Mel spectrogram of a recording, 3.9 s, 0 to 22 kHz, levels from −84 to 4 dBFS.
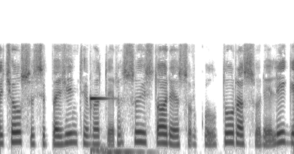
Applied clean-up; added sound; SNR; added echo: none; Marimba, xylophone; 3 dB; none.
